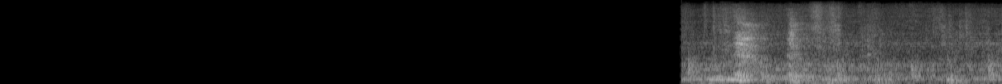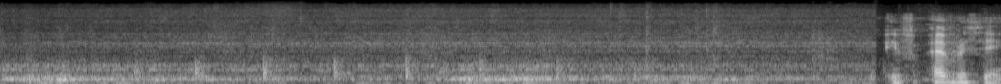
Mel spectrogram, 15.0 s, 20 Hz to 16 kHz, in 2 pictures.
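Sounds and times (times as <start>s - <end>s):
low rumbling electronic drone: 5.1s - 14.5s.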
